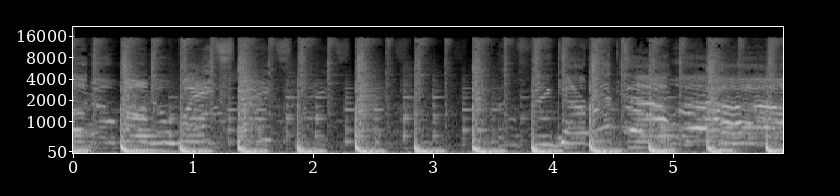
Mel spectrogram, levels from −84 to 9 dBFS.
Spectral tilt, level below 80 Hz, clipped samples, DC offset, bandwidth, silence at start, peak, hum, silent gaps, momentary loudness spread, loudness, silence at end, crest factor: -5 dB/octave; -22 dBFS; under 0.1%; under 0.1%; 15.5 kHz; 0 s; -2 dBFS; none; none; 5 LU; -19 LUFS; 0 s; 16 dB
